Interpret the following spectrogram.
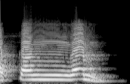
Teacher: ये अनुस्वार भी देखो नाक से ज्यादा बोला जाता है। जैसे अब देखो अंगा को बोलना है कंगन, अंगा कम बोल रहे हो लेकिन नाक से ज्यादा कंगन, नाक से ज्यादा बोल रहे हो ना, तो अनुस्वार को नाक से ज्यादा बोला जाता है और मुख से।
